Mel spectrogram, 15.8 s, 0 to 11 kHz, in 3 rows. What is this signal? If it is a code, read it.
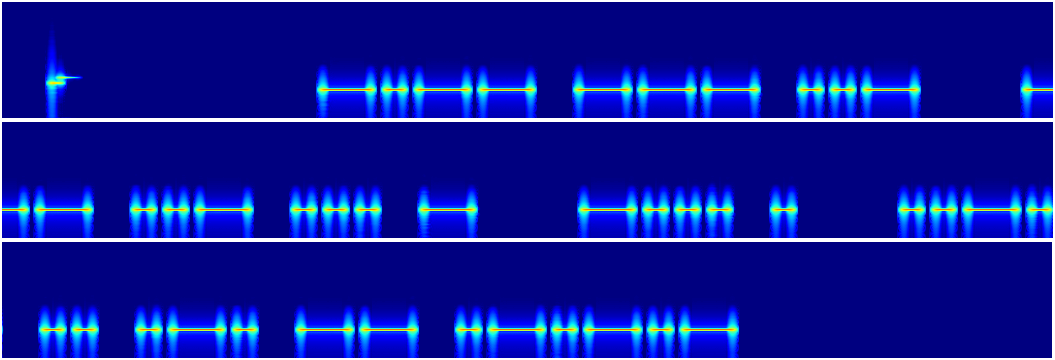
Morse code, heard as a keyed tone, about 15 wpm, 700 Hz. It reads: YOU MUST BE FIRM.
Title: Sentences from Top 1400 Words 15wpm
